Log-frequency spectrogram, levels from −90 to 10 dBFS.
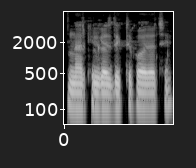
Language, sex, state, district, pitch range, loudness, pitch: Bengali, male, West Bengal, Paschim Medinipur, 105-115 Hz, -17 LUFS, 110 Hz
